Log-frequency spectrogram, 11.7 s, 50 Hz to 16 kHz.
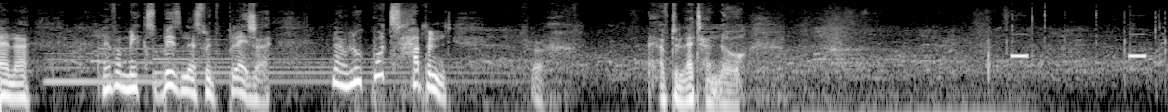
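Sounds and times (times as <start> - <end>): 
speech: 0.0 - 5.7, 6.5 - 7.7
faint murmuring background: 0.0 - 11.2
phone keypad beeps from dialing: 10.1 - 10.3, 11.3 - 11.6.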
